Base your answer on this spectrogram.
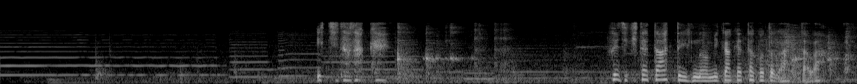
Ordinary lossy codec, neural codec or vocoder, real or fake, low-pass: none; vocoder, 44.1 kHz, 128 mel bands every 512 samples, BigVGAN v2; fake; 7.2 kHz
